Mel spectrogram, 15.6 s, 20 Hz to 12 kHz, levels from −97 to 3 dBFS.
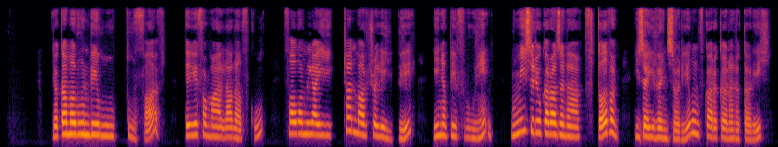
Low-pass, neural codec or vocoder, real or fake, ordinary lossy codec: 9.9 kHz; autoencoder, 22.05 kHz, a latent of 192 numbers a frame, VITS, trained on one speaker; fake; AAC, 48 kbps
